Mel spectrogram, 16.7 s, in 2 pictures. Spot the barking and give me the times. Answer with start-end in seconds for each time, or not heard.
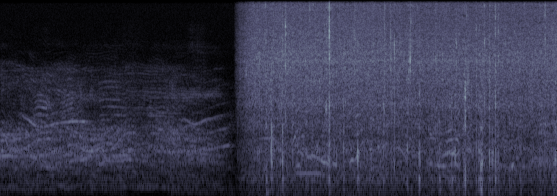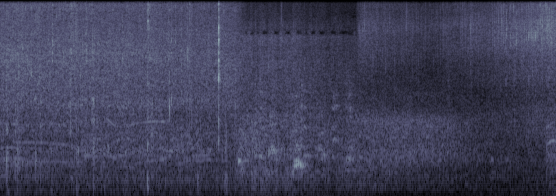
11.9-13.8.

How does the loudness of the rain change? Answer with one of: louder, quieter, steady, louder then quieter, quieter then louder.
quieter.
